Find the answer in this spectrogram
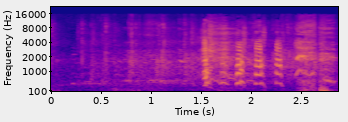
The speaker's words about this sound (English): Wasn't expecting that to be an applause moment, but okay.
